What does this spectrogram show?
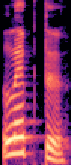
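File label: "лэпты", Komi, female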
